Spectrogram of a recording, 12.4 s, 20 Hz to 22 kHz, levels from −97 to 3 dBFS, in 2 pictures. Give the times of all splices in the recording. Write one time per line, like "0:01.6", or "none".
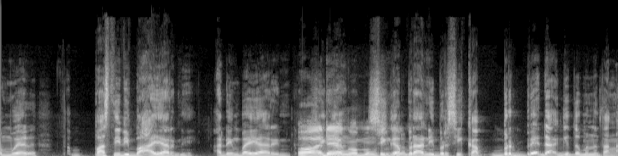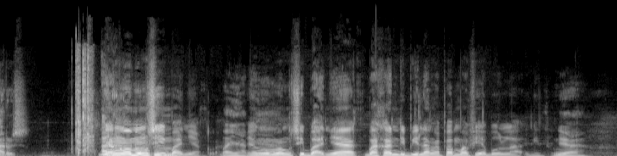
none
